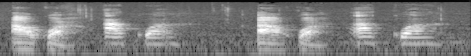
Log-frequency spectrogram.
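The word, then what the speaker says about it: akwa: So aqua, just say like you're saying water in Spanish. Exactly. So like you're saying water in Spanish, aqua, that's cloth.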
